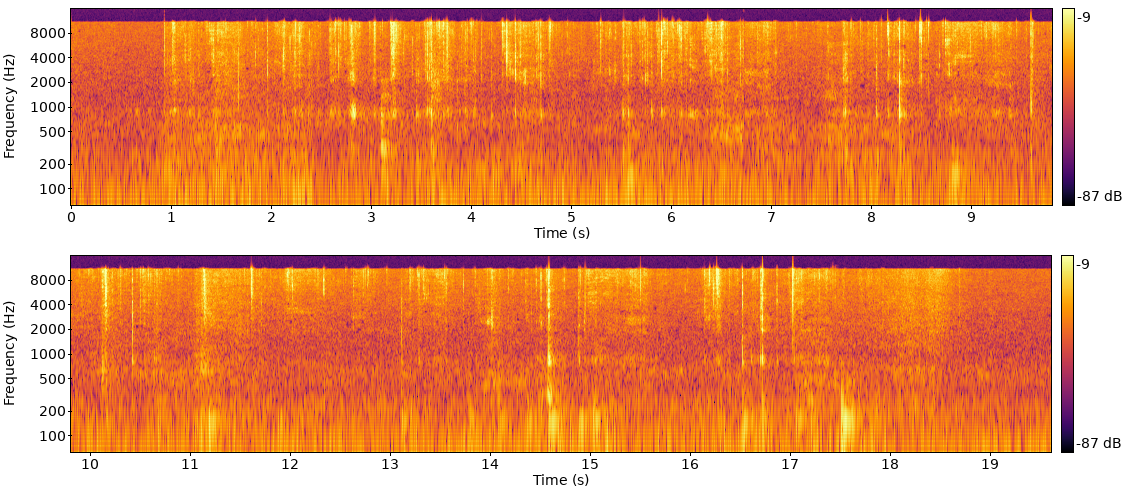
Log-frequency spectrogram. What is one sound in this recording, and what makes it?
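A silicone spatula stirs and scrapes thick icing in a glass measuring jug.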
